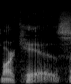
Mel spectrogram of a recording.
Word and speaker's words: Marquez: the hunel police department her last name is spelled exactly like the town but hers is not pronounced Marque it's Marquez ah okay so more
